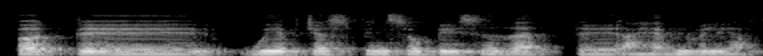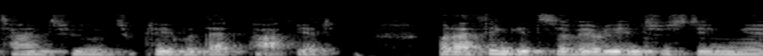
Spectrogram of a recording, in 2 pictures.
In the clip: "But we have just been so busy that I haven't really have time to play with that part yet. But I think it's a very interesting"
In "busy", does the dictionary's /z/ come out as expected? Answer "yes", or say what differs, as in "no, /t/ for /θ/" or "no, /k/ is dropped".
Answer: no, /s/ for /z/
